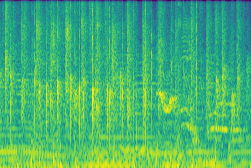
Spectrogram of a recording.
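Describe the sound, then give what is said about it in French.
A live audience at a public recording applauds with a steady patter of many hands clapping, moderately loud throughout, while sustained musical chords and a few sliding tones continue underneath. “On applaudit, s'il vous plaît, le public.”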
